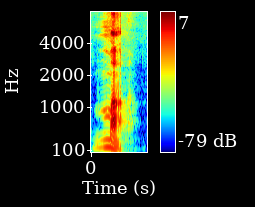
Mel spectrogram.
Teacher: And the fourth tone is falling, ma.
